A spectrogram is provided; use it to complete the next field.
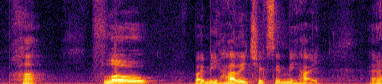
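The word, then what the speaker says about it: Csikszentmihalyi: there we go yeah that's literally how you say it too they have like the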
